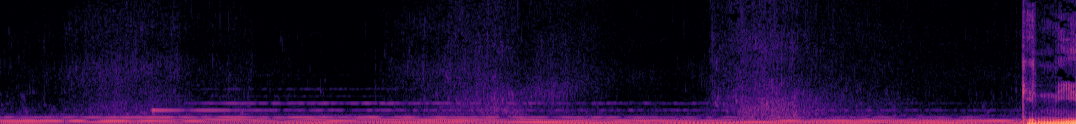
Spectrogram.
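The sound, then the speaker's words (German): Gentle lake water laps in slow, soft swells beneath a steady, sustained musical drone, with a sudden louder swell right at the end. “Das Wasser auf dem See bewegt sich ganz leicht und ruhig.”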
